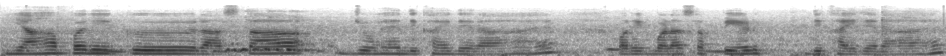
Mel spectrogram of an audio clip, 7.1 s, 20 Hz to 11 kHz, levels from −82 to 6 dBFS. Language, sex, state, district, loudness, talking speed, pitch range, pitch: Hindi, female, Rajasthan, Jaipur, -19 LUFS, 170 wpm, 165-195 Hz, 180 Hz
